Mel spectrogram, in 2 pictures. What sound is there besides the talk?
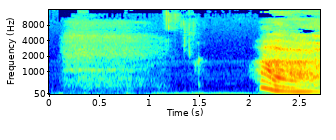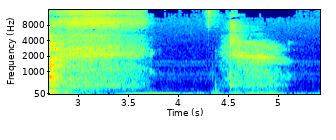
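a deep breath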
